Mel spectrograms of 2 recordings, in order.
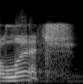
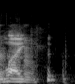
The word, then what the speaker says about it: lich: to go it's a litch no it's a like it's a like it's pronounced it's a like lichen and likes can i roll arcana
